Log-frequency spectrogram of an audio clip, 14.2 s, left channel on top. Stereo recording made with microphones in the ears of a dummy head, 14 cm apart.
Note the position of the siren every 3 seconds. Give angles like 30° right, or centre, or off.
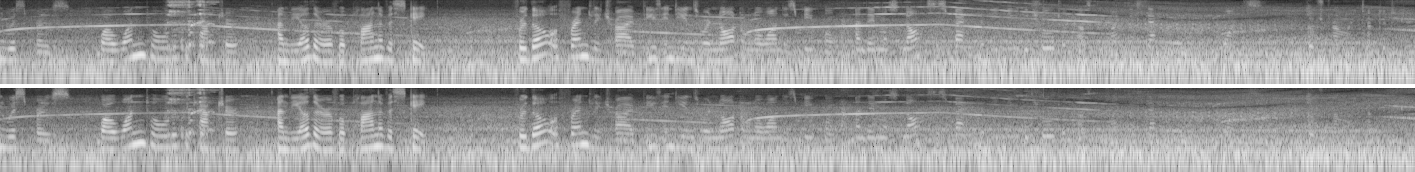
80° left, 80° left, 70° left, 50° left, 50° right.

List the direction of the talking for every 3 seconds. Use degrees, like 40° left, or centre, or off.
60° right, centre, 50° left, 60° left, 60° left.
